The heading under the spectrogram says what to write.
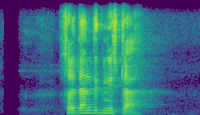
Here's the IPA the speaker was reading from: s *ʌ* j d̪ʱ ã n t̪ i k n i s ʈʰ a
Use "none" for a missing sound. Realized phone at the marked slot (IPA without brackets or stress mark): ʌ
